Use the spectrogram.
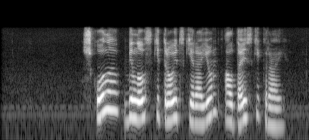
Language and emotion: Russian, neutral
